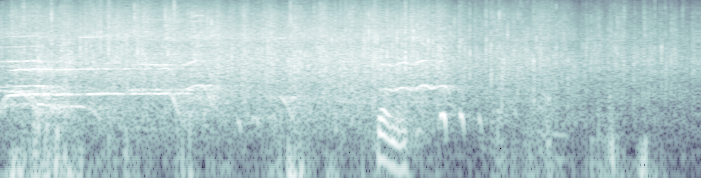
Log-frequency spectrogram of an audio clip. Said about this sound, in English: Would you give him a great big welcome as he comes?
